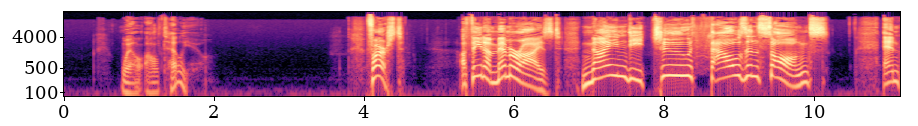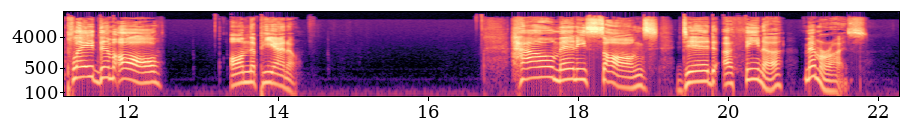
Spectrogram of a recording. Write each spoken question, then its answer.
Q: How many songs did Athena memorize?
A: She memorized 92,000 songs.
